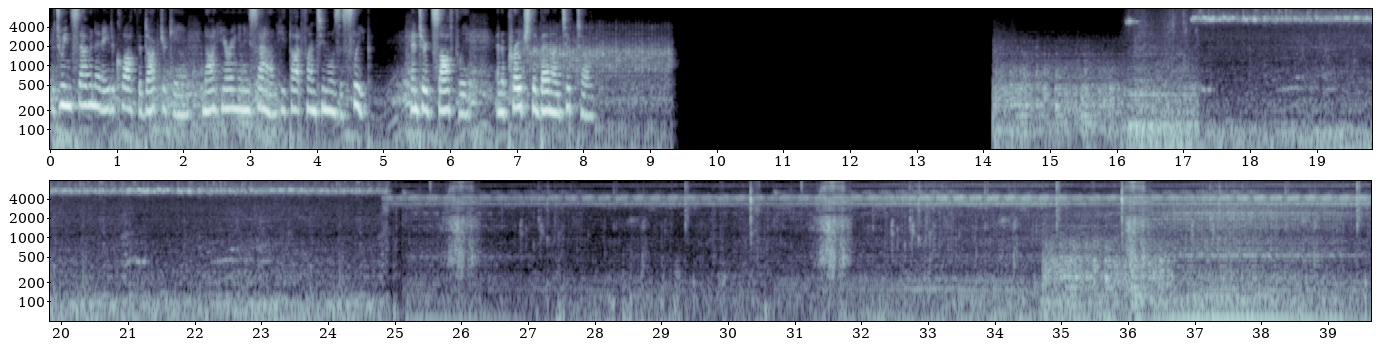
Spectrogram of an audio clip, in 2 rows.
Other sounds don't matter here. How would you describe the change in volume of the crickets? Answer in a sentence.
The loudness of the crickets goes down, then up.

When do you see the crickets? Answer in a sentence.
The crickets can be heard from 16.1 to 39.6 s.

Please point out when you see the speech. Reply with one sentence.
The speech can be heard from 0.0 to 8.2 s.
